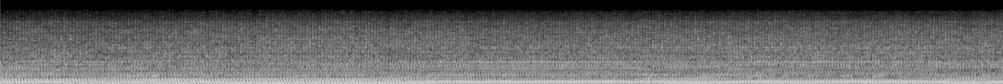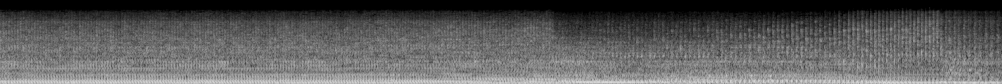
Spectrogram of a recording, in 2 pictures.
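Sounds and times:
boat engine running: 0:00.0 - 0:20.0.

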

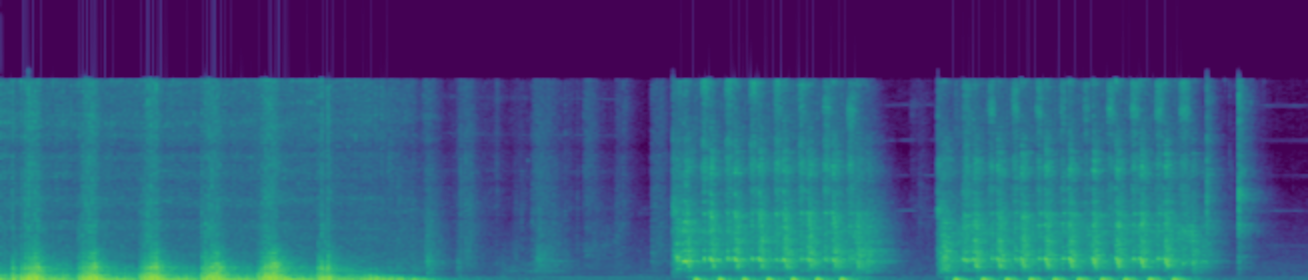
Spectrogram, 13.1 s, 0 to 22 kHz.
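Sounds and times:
motorcycle engine firing: 0:00.0 - 0:04.5, 0:06.8 - 0:12.3.

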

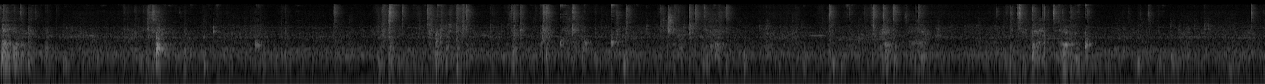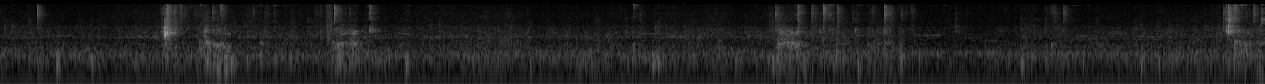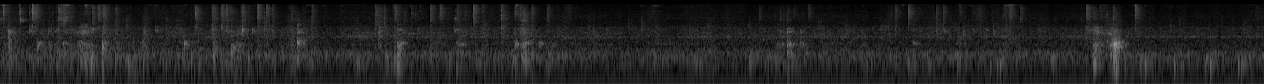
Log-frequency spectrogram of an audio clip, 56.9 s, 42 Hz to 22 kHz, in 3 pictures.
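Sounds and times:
dog claws scrabbling on tiled floor: 0:05.0 - 0:11.0, 0:12.4 - 0:14.0, 0:15.0 - 0:16.4, 0:21.4 - 0:23.1, 0:30.5 - 0:32.6, 0:37.3 - 0:42.7, 0:43.6 - 0:46.3
dog claws clicking on tile: 0:37.3 - 0:42.7.

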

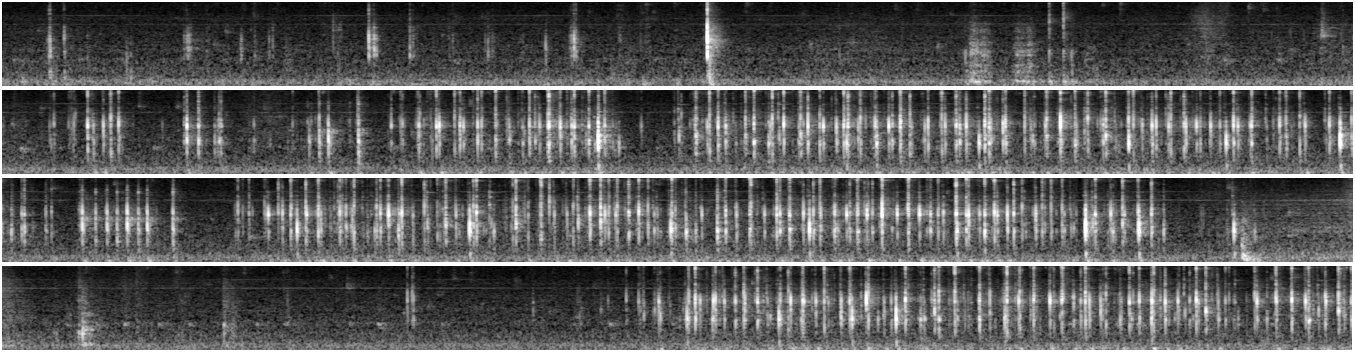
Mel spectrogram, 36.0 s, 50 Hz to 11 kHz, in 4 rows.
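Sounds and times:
typing on mechanical keyboard: 0:01.2 - 0:02.9, 0:09.3 - 0:25.8, 0:31.0 - 0:36.0.

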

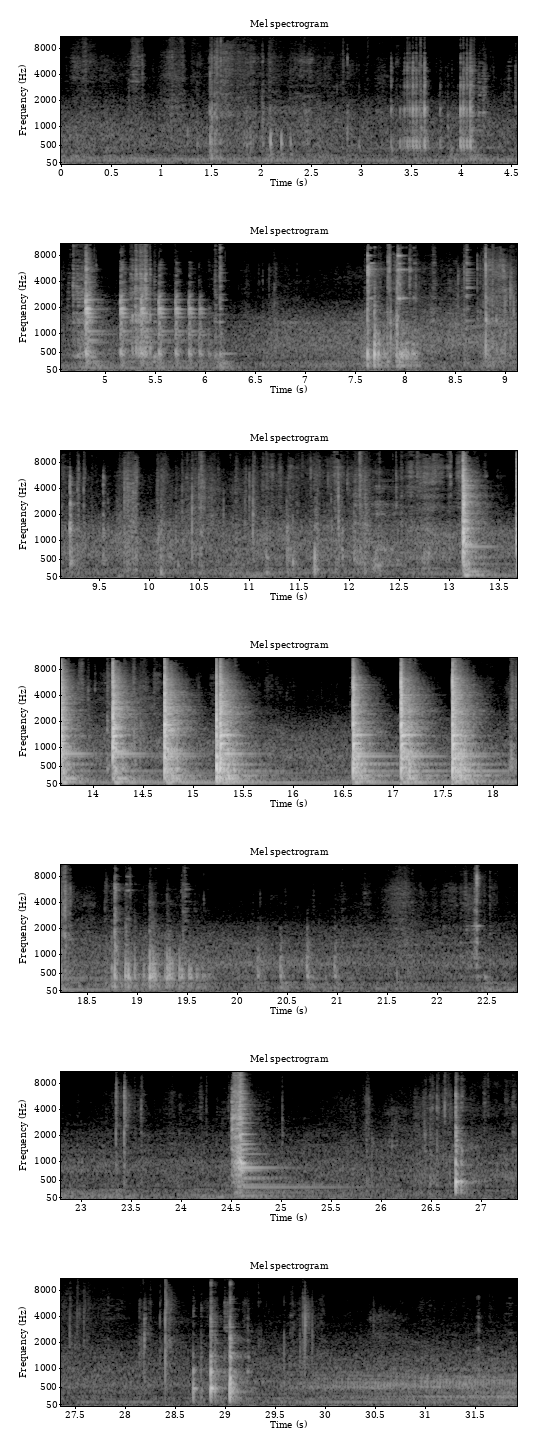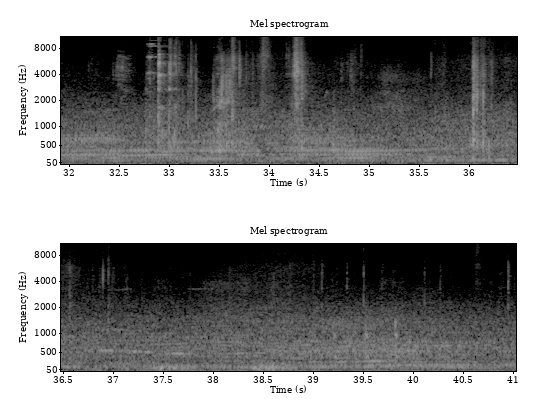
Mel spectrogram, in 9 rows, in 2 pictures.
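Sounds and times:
hammer striking steel: 0:13.1 - 0:15.9, 0:16.6 - 0:18.4.

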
